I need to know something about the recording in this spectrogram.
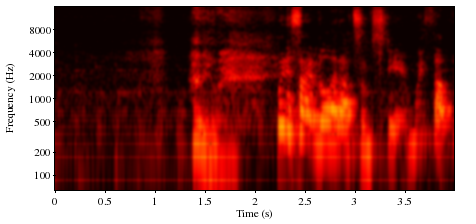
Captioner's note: sighs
